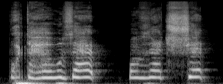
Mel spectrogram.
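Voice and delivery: imitated rage, shrieked; mock furious shout. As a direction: yell it like a hothead who heard someone laugh. Chris retold, turning on laugher.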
